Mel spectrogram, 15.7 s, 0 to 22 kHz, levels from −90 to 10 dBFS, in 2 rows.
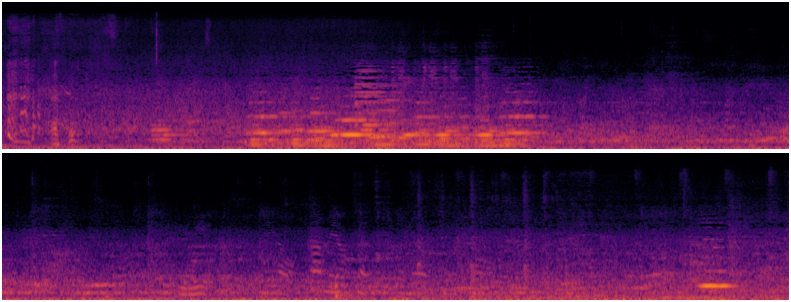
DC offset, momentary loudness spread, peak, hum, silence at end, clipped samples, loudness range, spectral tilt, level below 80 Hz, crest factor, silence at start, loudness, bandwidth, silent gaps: under 0.1%; 16 LU; -12 dBFS; none; 0 s; under 0.1%; 12 LU; -8 dB/octave; -42 dBFS; 18 dB; 0 s; -33 LUFS; 14.5 kHz; none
